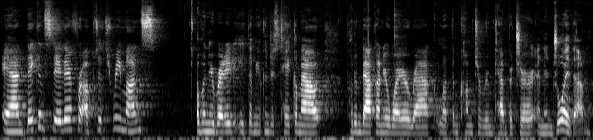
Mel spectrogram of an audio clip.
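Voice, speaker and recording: Woman, cooking show co-host, baking tips, chatty and enthusiastic, middle pitch. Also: steady tone, fairly quick. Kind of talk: cooking demonstration.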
